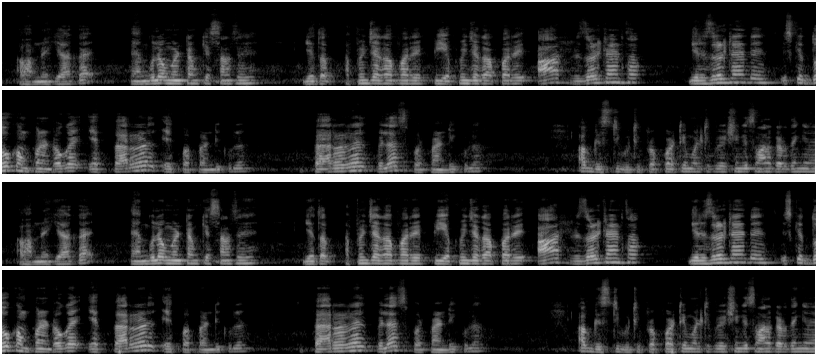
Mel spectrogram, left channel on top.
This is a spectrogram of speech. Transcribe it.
अब हमने क्या कहा? एंगुलर मोमेंटम किस तरह से है? ये तो अपनी जगह पर है, पी अपनी जगह पर है, आर रिजल्टेंट था, ये रिजल्टेंट है, इसके दो कंपोनेंट हो गए, एक पैरेलल एक परपेंडिकुलर, तो पैरेलल प्लस परपेंडिकुलर। अब डिस्ट्रीब्यूटिव प्रॉपर्टी मल्टीप्लिकेशन के इस्तेमाल कर देंगे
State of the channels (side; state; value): both; normal; correlation 0.34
